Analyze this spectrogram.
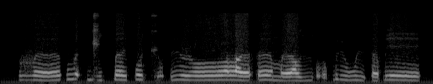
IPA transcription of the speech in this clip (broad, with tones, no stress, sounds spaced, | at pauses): v əː˧˩˧ | w ə̰˥˨ ʔ d͡ʒ i˩ k͡p ə˧˩ ɪ̯ p o˦ t͡ʃ o̰˧˩ ʔ ɨ˥˨ ɹ oː˨˦ lˠ əː˧˩˧ ʔ əː˥˨ m əː˩ lˠ ʎ o̰˧˩˧ ɓ ʉ˥˨ w ɨ˧˩˧ ʔ ə˩ ɓ eː˥˨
